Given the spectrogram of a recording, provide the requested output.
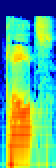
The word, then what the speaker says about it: Cates: Sí, Isaac como en español, pero también luego Cates se escribe C-A-T-E-S.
